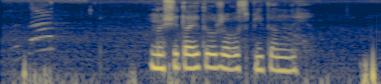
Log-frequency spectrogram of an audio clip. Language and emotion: Russian, neutral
